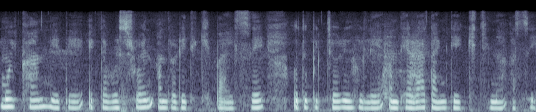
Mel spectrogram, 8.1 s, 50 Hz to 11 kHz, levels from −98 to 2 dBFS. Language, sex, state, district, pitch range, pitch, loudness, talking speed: Nagamese, female, Nagaland, Dimapur, 180-195 Hz, 185 Hz, -17 LUFS, 135 wpm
